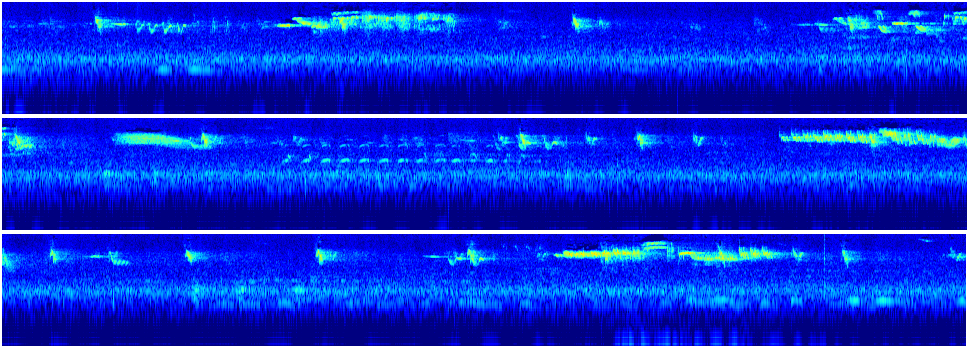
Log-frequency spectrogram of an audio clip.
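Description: Birds chirping in short intermittent bursts over a steady faint background hum.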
